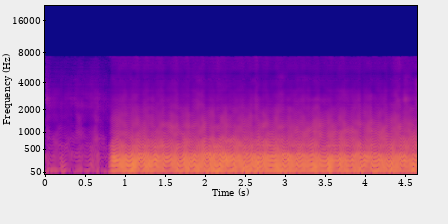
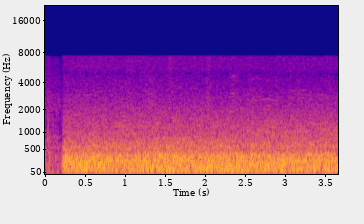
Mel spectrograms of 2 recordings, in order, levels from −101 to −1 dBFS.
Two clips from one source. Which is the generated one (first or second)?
first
